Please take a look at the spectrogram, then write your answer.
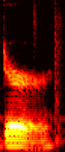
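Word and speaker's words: דור: And the word is pronounced dur meaning ball or spherical 3D object.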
